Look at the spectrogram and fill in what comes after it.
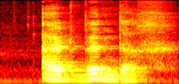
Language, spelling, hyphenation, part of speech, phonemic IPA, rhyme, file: Dutch, uitbundig, uit‧bun‧dig, adjective, /ˌœy̯tˈbʏn.dəx/, -ʏndəx, Nl-uitbundig.ogg
- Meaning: 1. overwhelming 2. exuberant, energetic 3. excellent, exemplary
